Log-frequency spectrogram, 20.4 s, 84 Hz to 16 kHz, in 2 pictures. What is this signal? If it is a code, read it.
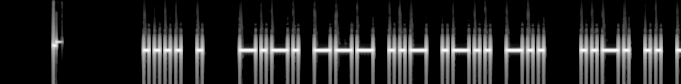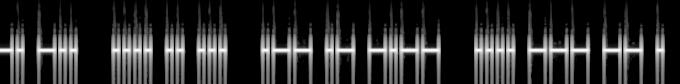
Morse code, heard as a keyed tone, about 15 wpm, 700 Hz. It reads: HE COULD FIND HIS WAY HOME
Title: Sentences from Top 1400 Words 15wpm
